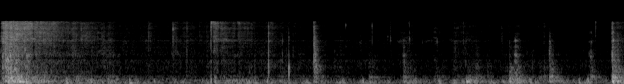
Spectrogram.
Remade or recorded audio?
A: remade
